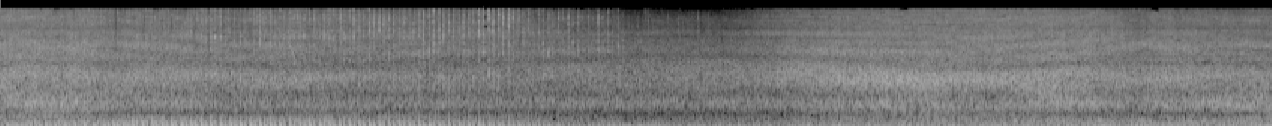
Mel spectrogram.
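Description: A wave of motorcycles riding past with their engines running, loudest about a second in, then easing slightly before more come.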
